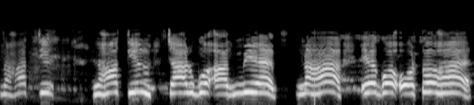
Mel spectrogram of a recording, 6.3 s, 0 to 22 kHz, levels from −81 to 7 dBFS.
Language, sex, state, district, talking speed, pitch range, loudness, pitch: Hindi, male, Bihar, Bhagalpur, 125 wpm, 330-380 Hz, -11 LUFS, 365 Hz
